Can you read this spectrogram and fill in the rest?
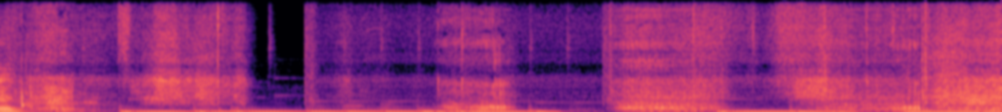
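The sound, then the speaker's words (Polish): An English bulldog snorts and grunts in a string of raspy, wheezing bursts separated by brief pauses, played back from a phone and sounding slightly tinny. “Taki odgłos wydaje bulldog angielski, jakby kogoś to interesowało.”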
